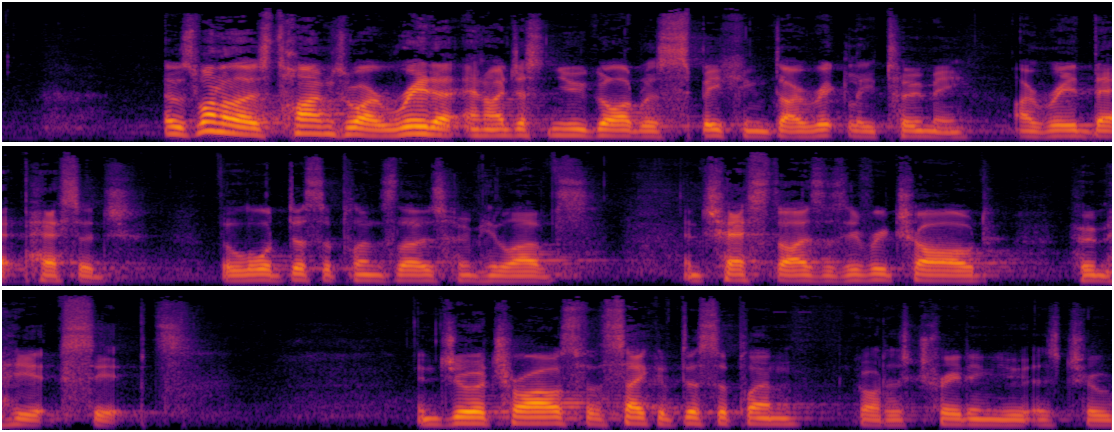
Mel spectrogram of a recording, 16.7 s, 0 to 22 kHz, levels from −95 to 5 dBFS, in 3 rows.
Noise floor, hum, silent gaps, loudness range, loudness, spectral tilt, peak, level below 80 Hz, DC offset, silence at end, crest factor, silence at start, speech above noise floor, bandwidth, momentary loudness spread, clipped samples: -67 dBFS; none; none; 9 LU; -28 LUFS; -4.5 dB/octave; -8 dBFS; -82 dBFS; under 0.1%; 0 s; 20 dB; 0.8 s; 39 dB; 19 kHz; 17 LU; under 0.1%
